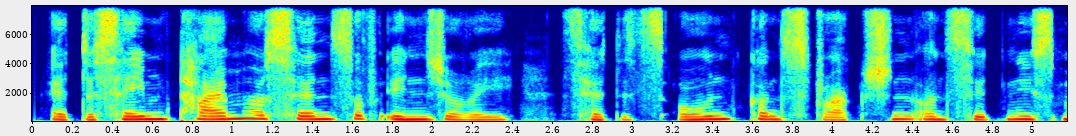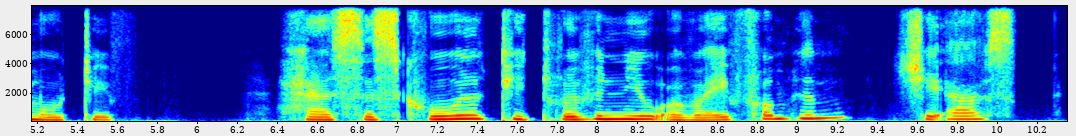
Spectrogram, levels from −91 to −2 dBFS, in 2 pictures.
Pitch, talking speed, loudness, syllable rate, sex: 205 Hz, 145 wpm, -17 LUFS, 4.3 syllables/s, female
